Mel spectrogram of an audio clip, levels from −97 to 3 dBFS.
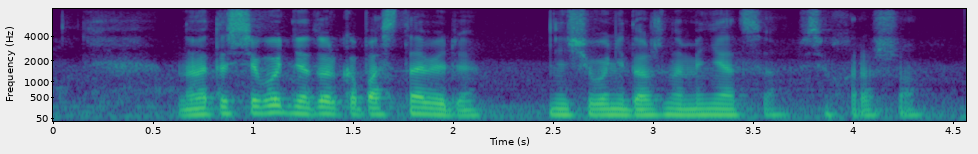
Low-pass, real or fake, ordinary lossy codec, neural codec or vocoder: none; real; none; none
